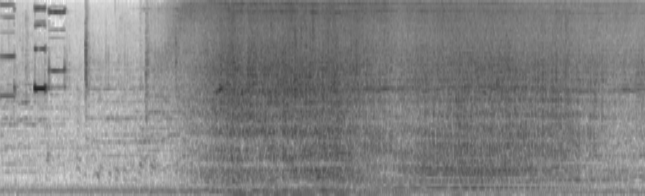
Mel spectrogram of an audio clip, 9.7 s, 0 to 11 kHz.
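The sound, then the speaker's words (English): A few short electronic beeps, then a large agricultural spray drone's propellers spin up into a loud, steady whirring drone that rises and holds, with a faint wavering pitch. “So normally with these drones, you're looking at 6 meters high.”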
